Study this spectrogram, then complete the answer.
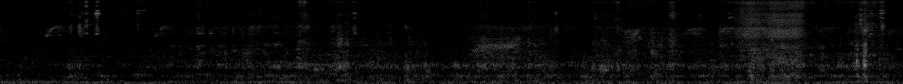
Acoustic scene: park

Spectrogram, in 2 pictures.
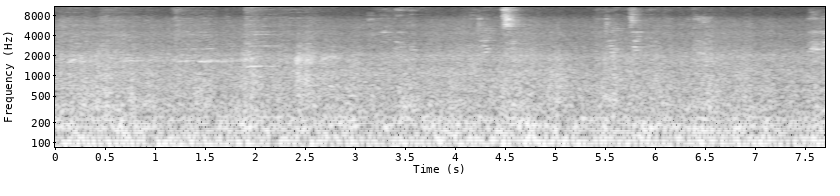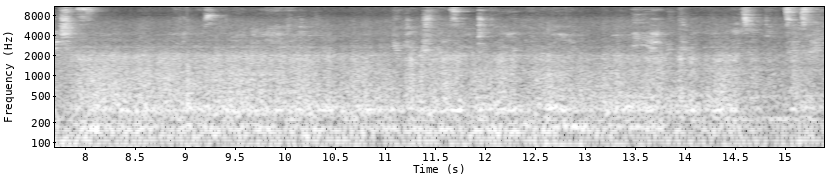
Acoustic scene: subway train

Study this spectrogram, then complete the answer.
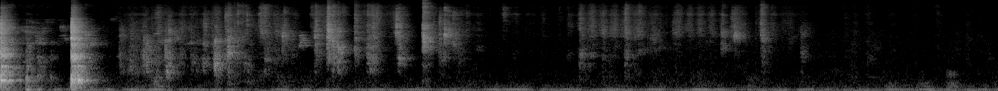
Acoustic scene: restroom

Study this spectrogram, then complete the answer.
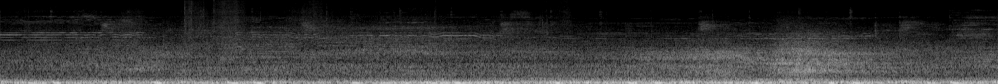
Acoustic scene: car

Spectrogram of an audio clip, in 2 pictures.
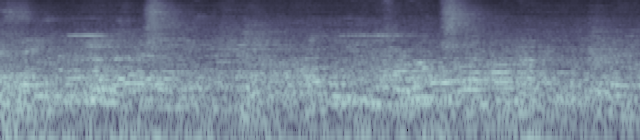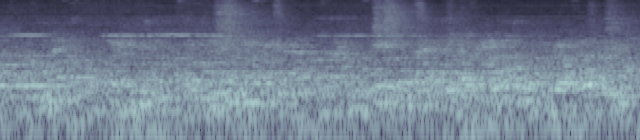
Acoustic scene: subway station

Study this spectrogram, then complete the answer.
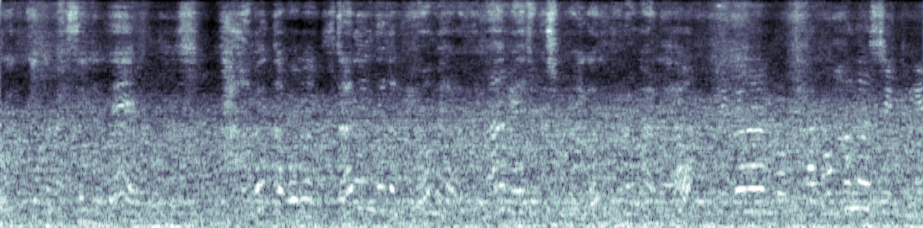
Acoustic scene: car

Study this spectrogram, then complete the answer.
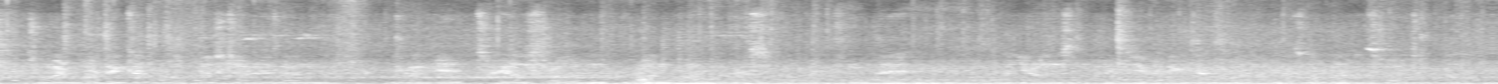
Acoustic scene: bus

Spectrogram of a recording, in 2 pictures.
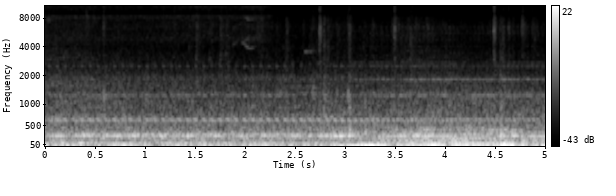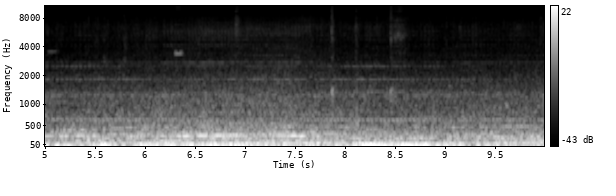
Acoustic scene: bus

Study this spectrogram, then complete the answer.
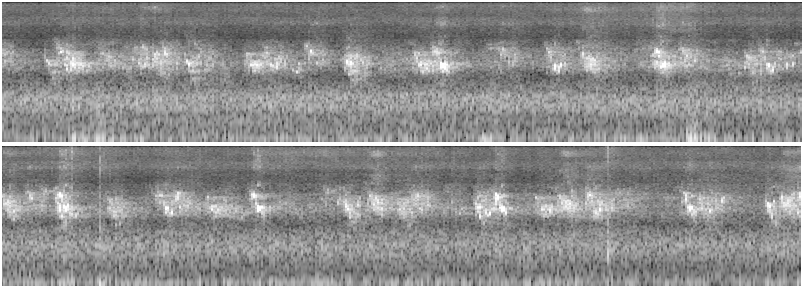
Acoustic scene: park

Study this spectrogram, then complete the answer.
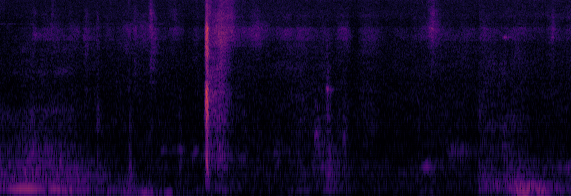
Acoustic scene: elevator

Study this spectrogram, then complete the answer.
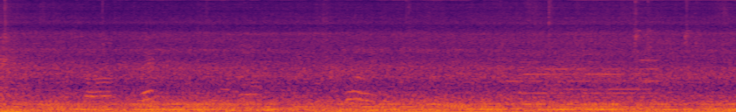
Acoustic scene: subway train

